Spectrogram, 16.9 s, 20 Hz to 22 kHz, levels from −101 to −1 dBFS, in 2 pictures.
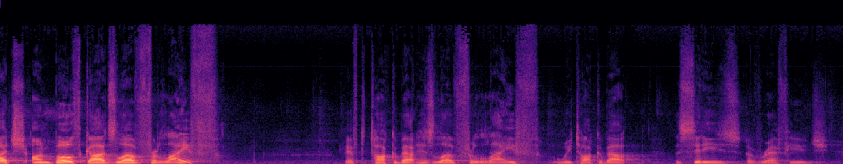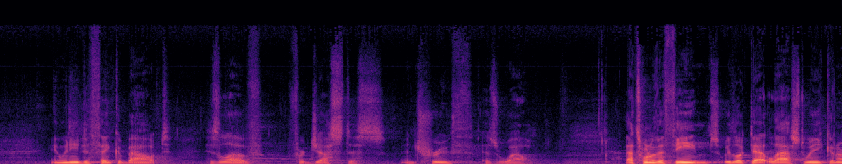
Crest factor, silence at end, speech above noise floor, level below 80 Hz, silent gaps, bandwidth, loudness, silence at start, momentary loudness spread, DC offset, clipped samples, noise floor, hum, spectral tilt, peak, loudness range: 24 dB; 0 s; 35 dB; -72 dBFS; none; 18.5 kHz; -30 LUFS; 0 s; 23 LU; under 0.1%; under 0.1%; -65 dBFS; none; -6.5 dB/octave; -8 dBFS; 11 LU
